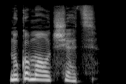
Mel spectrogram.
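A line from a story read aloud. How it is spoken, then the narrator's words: Sharp rebuke. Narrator (Russian): прикрикнула на него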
